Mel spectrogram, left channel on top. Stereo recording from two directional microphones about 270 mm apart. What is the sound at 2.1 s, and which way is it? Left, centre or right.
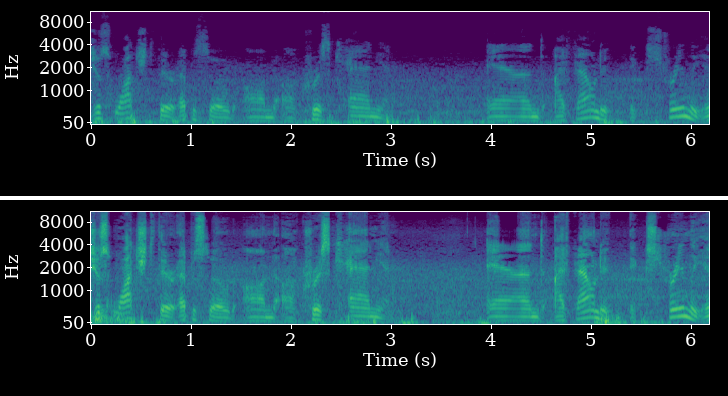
Speech, centre.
